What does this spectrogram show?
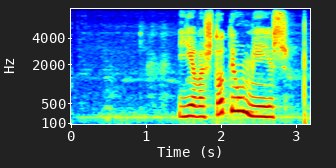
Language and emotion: Russian, neutral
